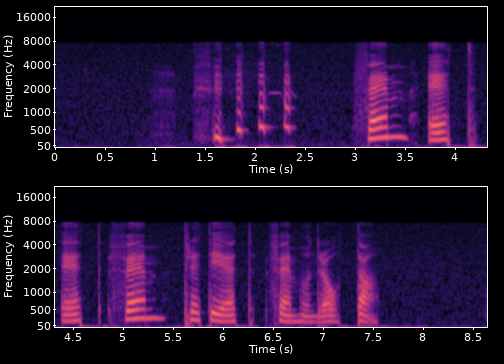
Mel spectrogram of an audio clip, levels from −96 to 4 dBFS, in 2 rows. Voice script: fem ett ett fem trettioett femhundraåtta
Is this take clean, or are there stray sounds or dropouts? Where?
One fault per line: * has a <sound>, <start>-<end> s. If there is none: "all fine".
* has a laugh, 1.4-2.4 s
